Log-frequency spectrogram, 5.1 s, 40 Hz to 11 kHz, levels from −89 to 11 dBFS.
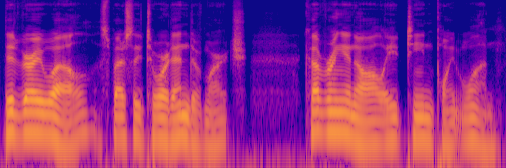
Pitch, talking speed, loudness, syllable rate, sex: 105 Hz, 165 wpm, -18 LUFS, 5.4 syllables/s, male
